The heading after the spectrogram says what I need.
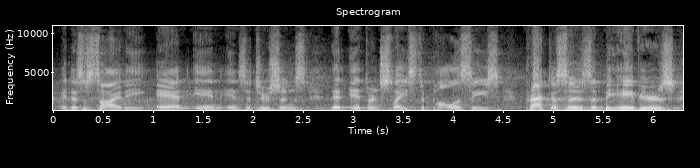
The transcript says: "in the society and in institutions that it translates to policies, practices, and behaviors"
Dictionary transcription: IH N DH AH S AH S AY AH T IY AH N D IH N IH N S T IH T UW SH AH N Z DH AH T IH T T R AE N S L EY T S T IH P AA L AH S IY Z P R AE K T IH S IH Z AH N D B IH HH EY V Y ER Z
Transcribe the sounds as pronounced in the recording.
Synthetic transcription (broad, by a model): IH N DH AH S AH S AY AH T IY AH N IH N IH N S T IH T UW SH AH N Z DH AH T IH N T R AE N S L EY T S T IH P AA L AH S IY Z P R AE K T IH S IH Z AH N B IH HH EY V Y ER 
